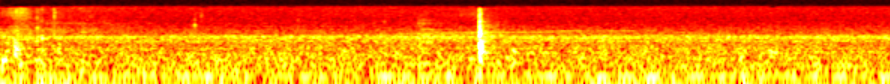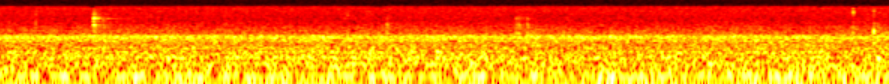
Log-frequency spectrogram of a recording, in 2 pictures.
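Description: Soft, even whir with no tapping or clicking, just one faint tick; the drive spins quietly and sounds healthy.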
